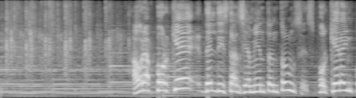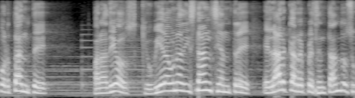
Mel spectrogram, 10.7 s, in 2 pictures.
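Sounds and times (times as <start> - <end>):
audience applause: 0.0 - 3.3
speech: 2.0 - 6.1, 6.8 - 10.6.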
